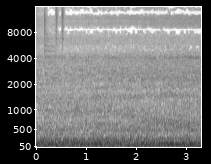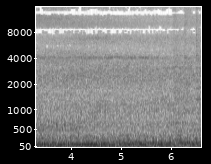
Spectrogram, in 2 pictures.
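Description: Several Ford Mustangs' engines idling together in a line: a steady low rumble.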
